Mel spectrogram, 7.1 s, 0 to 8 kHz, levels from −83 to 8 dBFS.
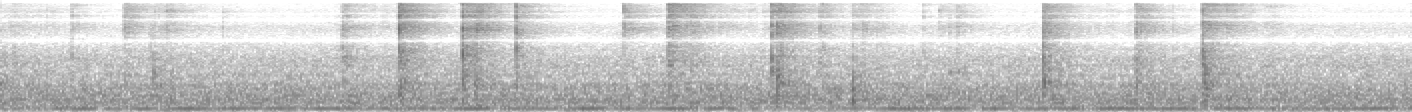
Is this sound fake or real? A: fake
